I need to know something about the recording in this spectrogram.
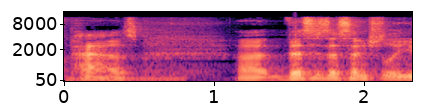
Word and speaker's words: PaaS: you said it's p a a s and pronounced Pas uh this is essentially you know you're building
